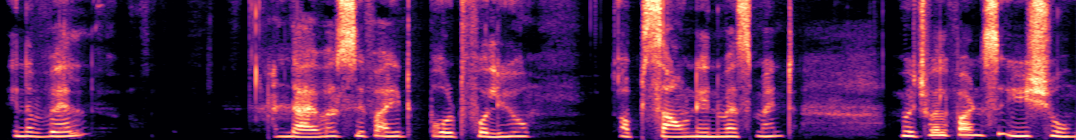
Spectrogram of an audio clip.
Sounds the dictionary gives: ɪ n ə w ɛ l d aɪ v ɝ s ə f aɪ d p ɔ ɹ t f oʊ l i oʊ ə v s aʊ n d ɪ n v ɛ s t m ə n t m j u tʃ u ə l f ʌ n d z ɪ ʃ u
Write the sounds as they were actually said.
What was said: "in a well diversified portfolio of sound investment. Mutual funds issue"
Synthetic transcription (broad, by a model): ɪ n ə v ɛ l d aɪ v ɝ s ə f aɪ d p ɔ ɹ t f oʊ l i oʊ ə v s aʊ n d ɪ n v ɛ s t m ə n t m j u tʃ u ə l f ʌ n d s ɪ ʃ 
